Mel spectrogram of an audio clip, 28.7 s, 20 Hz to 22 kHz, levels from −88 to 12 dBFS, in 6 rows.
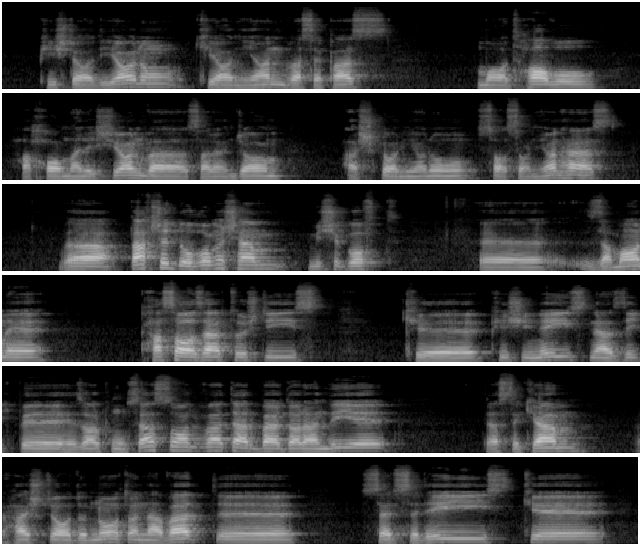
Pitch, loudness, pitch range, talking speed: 130 Hz, -24 LUFS, 120-145 Hz, 90 wpm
